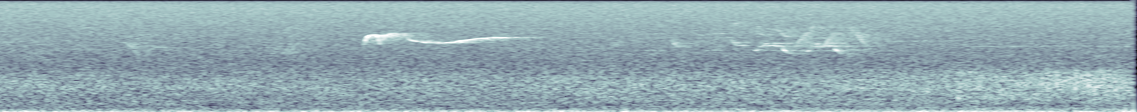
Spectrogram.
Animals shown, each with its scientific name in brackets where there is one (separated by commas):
Black-capped Chickadee (Poecile atricapillus), Eastern Wood-Pewee (Contopus virens), Chestnut-sided Warbler (Setophaga pensylvanica), Veery (Catharus fuscescens)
